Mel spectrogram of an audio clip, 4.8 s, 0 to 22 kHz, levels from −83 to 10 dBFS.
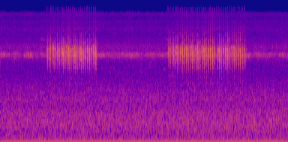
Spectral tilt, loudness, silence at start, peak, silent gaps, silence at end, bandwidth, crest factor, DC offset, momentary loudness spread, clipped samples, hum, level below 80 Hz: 0.5 dB/octave; -22 LUFS; 0 s; -6 dBFS; none; 0 s; 19 kHz; 22 dB; 0.7%; 16 LU; under 0.1%; none; -52 dBFS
